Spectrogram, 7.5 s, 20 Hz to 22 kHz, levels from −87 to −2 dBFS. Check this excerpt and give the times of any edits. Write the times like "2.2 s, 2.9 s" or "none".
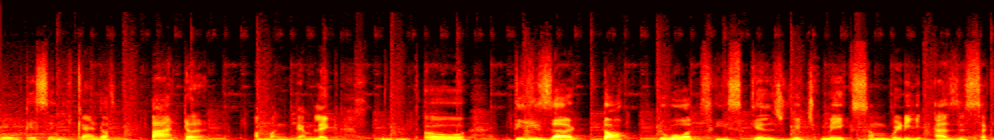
none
